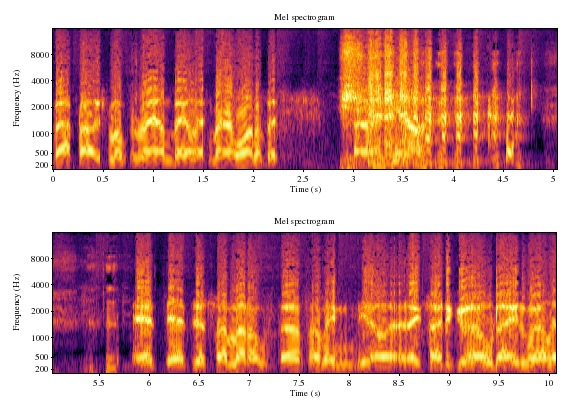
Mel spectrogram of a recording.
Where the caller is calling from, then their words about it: Texas, United States; Calling from this West Texas oil patch, bro.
